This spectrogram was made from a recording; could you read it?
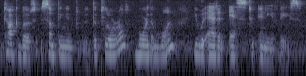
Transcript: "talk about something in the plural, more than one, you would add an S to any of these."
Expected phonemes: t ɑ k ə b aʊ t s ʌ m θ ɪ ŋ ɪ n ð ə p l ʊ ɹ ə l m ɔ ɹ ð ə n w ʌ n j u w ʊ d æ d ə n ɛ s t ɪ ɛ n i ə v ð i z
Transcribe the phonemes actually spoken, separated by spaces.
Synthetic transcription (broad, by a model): t ɑ k ə b aʊ t s ʌ m θ ɪ ŋ ɪ n ð ə p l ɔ ɹ l m ɔ ɹ ð ə n w ʌ n j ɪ w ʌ d æ d ə n ɛ s t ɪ ɛ n i ə v ð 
